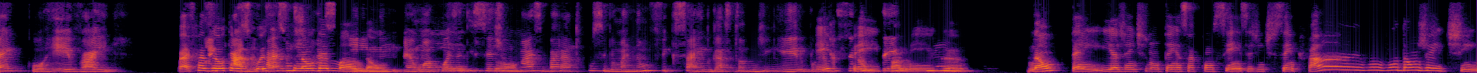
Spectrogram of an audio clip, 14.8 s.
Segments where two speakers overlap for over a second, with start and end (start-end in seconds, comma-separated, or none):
1.8-3.9, 8.1-9.7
